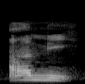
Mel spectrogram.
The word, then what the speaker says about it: ami: say friend in french the word is ami my mom says you say it like this on me i love french everything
